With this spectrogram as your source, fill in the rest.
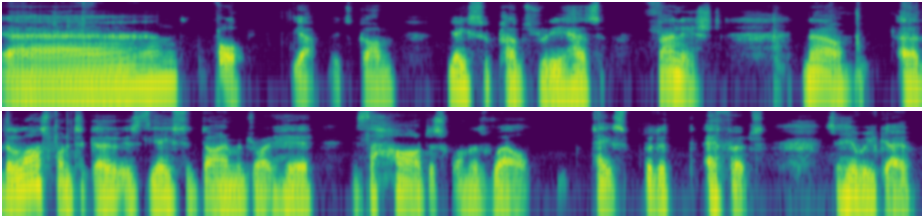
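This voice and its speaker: Older magician with a low husky voice. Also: male voice, a little mellow, no room sound. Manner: chatty, patter-filled with ums and asides. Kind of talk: casual card trick demonstration. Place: indoors at a table, facing a camera with a monitor.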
